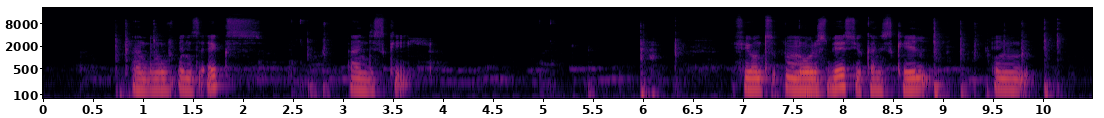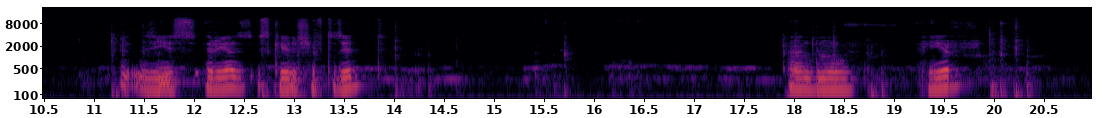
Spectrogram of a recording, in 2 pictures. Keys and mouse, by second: 0.8 g, 2.7 s, 6.1 ctrl+KP_Add, 7.3 s, 9.3 s, 11.3 b, 12.7 s, 16.2 click, 17.9 g, 20.1 s.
